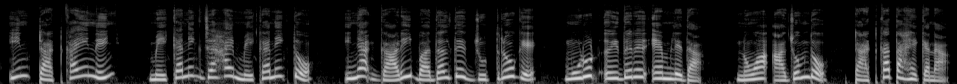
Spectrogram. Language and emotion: Santali, surprised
